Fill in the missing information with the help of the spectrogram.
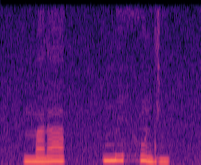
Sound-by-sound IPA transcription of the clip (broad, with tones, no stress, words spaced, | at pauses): mã˧ɾã˦ | mi˦ hũ˦˨di˨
